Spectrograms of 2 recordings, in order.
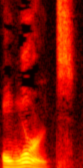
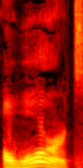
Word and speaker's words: awards: 영국식 발음은 굉장히 아주 둥그렇게 입술을 우하고 어둡게 소리가 내요. 오픈되지 않습니다. 그래서 이 awards 하는 게 아니라 뒤에 R 사운드로 이렇게 혀를 안으로 당기면서 하는 그 컬러링도 없기 때문에 awards 이렇게 발음되죠.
